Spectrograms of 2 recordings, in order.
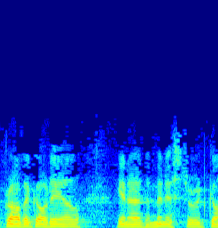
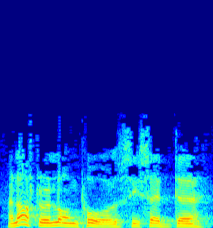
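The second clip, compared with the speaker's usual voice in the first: ordinary delivery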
